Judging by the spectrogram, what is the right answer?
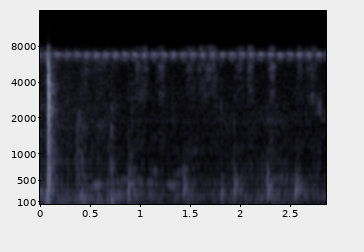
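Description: Chalk or marker strokes on a board during a geometry lesson, a rhythmic series of short scratchy taps at a steady pace, close and moderately quiet, with a voice speaking faintly in the background.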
